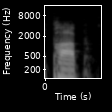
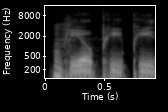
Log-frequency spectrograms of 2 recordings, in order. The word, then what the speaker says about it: Popp: P-O-P-P, the second P is silent.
